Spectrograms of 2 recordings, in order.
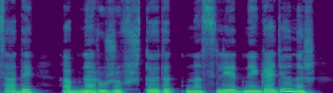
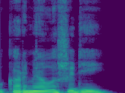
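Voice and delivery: ordinary delivery, nothing marked

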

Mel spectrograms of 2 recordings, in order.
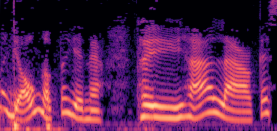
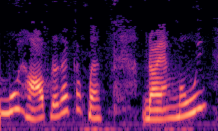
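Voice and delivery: ordinary talk, nothing marked

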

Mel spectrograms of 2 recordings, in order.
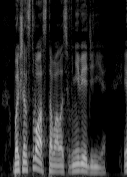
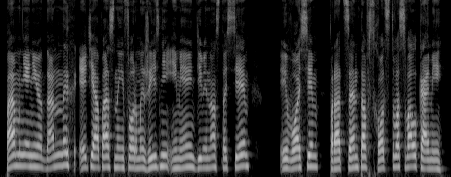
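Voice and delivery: put-on old speech synthesizer; 7 semitones higher than usual. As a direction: read it flat like a machine. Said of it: "синтезированный голос Чипа".

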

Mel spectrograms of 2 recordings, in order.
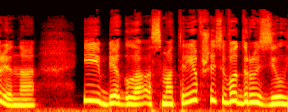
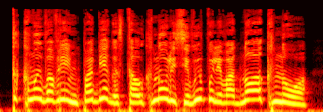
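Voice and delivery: high, animated account; lively, breakneck-adventure retelling; eager report; 6 semitones higher, 4 dB louder, faster than usual. A narrator's reading. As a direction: report it brightly, higher-pitched. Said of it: "отчитался Дин".

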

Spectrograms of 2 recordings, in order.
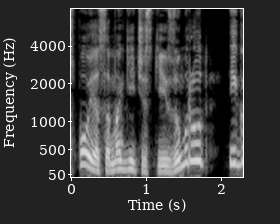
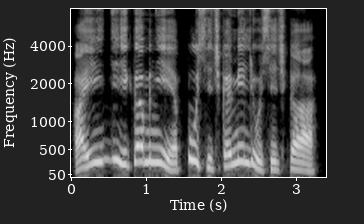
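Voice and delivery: put-on high, slow baby-talk coo; adoring coo; 10 semitones higher than usual. A narrator's reading. Masha calling the furry ghost over, cooing. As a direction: lure it sweetly like a pet. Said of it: "умилилась Маша".

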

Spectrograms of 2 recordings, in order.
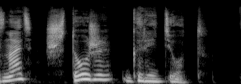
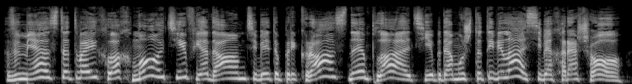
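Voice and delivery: grand theatrical fairy; stage voice; 6 semitones higher than usual. A narrator's reading. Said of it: "уже сценическим голосом".

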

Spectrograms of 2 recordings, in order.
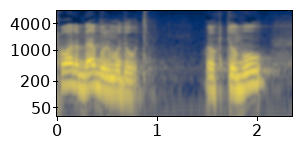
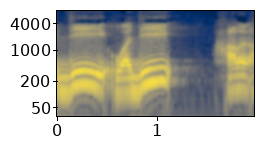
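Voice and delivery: slow, drawn دي ودي; counting the beats; much slower than usual. Shown as a demonstration. Teacher counting the madd in دين. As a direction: tap out the two counts. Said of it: "دين".

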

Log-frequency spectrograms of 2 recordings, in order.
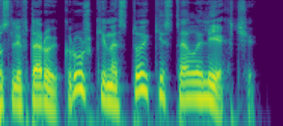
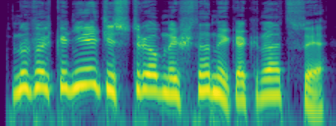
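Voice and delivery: yawning; 7 semitones higher, 3 dB louder than usual. A narrator's reading. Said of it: "зевая, ответил Антон".

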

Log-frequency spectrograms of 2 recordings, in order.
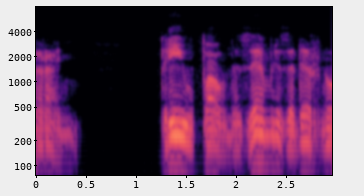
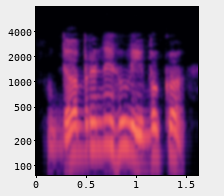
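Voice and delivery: mocking echo; 7 semitones higher than usual. Pri mocking Slavko.

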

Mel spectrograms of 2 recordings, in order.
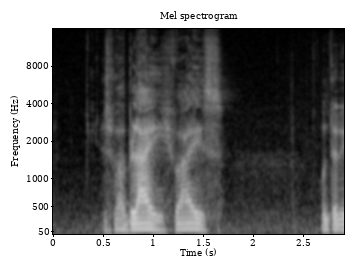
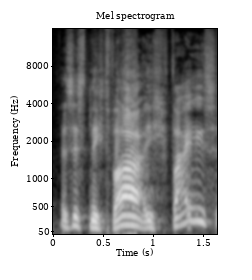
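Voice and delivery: desperate plea; 6 semitones higher, 6 dB louder than usual. A narrator's reading. Son pleads with sobbing mother.

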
